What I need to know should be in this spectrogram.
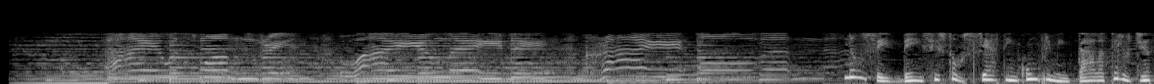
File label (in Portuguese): AMIGA GRÁVIDA F, Telemensagens; Telemensagens 2017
